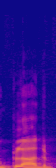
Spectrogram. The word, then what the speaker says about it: blood: And be careful of the pronunciation there of the word blood because the double o in words can sometimes have an ooh sound like food or mood. But with words like blood or flood, it's an a sound.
